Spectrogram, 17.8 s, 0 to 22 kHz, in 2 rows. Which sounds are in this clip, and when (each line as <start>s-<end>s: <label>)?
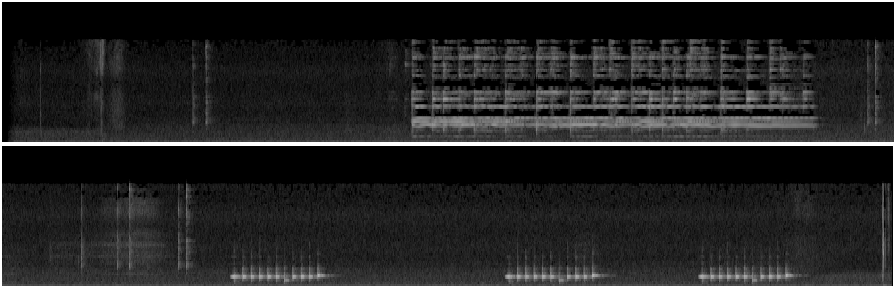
4.1s-8.2s: bell ringing
11.2s-12.2s: phone ringing
13.9s-14.9s: phone ringing
15.9s-16.9s: phone ringing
